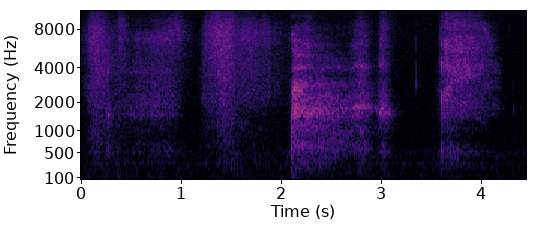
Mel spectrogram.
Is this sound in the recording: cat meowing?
no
